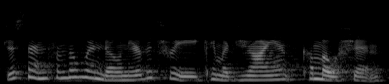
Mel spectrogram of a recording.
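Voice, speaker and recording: A middle-aged woman reading a storybook aloud and chatting to children in an expressive, deliberate way. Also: mid-range voice, rough recording. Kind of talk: storybook read-aloud and casual chat to children. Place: living room at home.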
